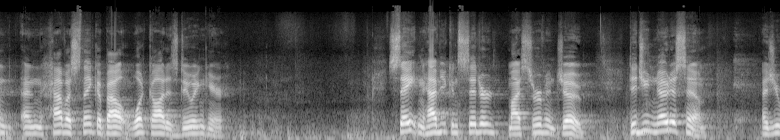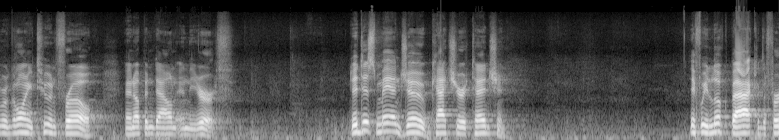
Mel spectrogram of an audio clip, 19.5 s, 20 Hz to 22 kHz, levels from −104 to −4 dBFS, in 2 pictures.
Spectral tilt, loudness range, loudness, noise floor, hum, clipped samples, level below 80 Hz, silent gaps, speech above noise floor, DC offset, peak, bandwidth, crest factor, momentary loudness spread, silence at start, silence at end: -5.5 dB/octave; 5 LU; -17 LUFS; -49 dBFS; none; under 0.1%; -44 dBFS; none; 32 dB; under 0.1%; 0 dBFS; 15.5 kHz; 18 dB; 11 LU; 0 s; 0 s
